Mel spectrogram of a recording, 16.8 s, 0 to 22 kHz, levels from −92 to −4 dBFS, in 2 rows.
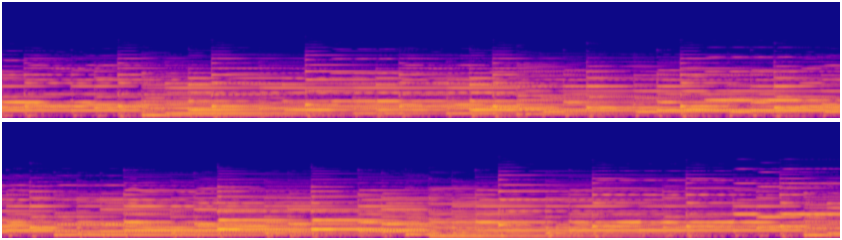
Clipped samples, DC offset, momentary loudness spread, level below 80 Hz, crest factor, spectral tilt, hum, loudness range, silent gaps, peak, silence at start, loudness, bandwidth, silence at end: under 0.1%; under 0.1%; 5 LU; -56 dBFS; 14 dB; -7.5 dB/octave; none; 3 LU; none; -10 dBFS; 0 s; -25 LUFS; 4.4 kHz; 0 s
